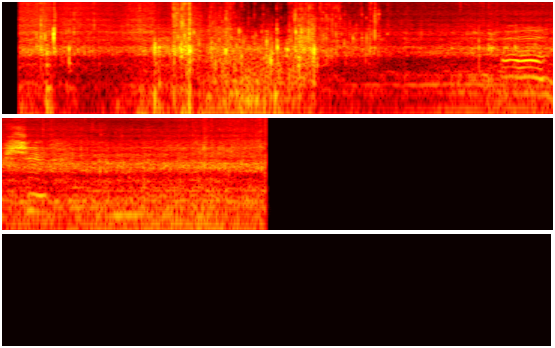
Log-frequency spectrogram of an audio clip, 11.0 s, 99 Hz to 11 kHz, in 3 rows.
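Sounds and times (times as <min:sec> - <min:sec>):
water splashing on camera: 0:00.1 - 0:03.2
rushing water and spray: 0:00.1 - 0:04.2
jet ski engine rumble: 0:00.1 - 0:05.4.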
